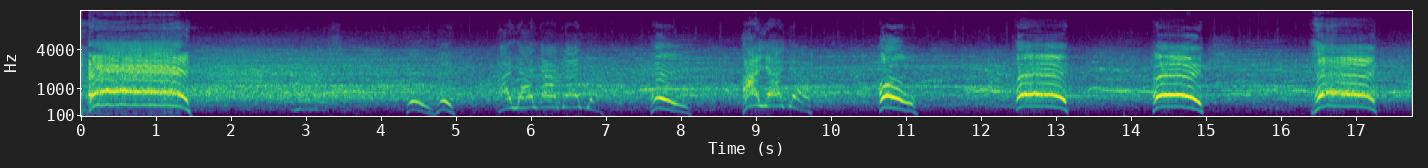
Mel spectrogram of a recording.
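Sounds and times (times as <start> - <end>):
crowd crying out and shouting: 0.0 - 17.7.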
